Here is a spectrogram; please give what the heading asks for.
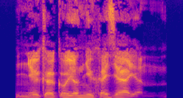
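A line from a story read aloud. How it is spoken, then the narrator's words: Growled. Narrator (Russian): рыкнул Шевцов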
